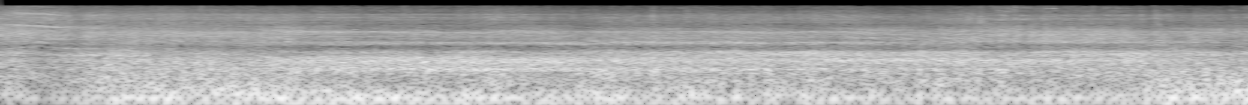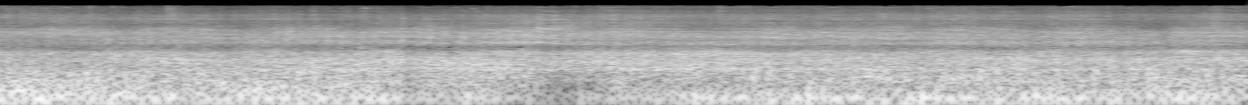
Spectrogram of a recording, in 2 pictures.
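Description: ICF passenger coaches of an express train passing close by at full speed. Their wheels on the rails make a steady, loud rumble and rush that holds at the same level throughout.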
